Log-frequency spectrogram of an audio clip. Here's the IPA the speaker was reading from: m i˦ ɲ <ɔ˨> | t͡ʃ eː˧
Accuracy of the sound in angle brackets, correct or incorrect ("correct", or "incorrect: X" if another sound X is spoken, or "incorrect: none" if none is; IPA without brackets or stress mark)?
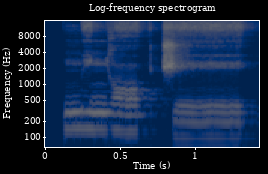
incorrect: ɔ˦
